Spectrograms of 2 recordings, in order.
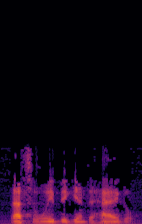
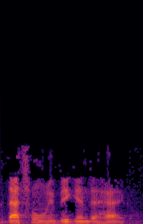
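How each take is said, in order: First: Hushed, reflective echo; quiet echo. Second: Said in the usual way. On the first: Shown as a demonstration. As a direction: repeat it much softer, almost to yourself. Soft repeat for emphasis.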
